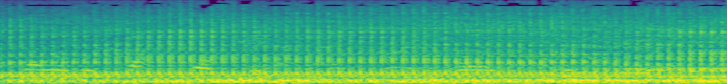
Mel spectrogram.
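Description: A racing sidecar engine on a roller starter at a Pre-TT Classic sidecar race runs loud and close, a steady, dense mechanical roar with a fast throb that holds unbroken throughout.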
